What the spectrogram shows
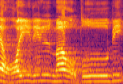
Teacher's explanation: تو مغضوبی میں ضاد کو ایک الف کے برابر کھینچنا ہے، باقی کسی حرف کو نہیں کھینچنا ہے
